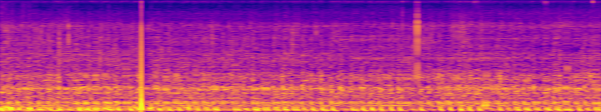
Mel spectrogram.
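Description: Yamaha motorcycle engine running steadily under way, over a constant hiss of wind and road noise, with a sharp click about a second and a half in.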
